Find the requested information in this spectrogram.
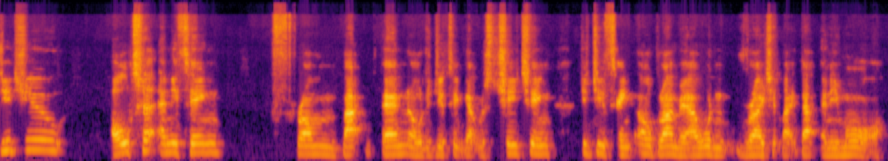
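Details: Adult speaker; normal speech.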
